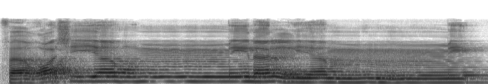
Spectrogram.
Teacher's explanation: ഗശിയഹും എന്നതിൽ സാക്കിനത്ത മീമിന് ശേഷമുള്ള മീമിൽ പൂർണ്ണമായും ലയിപ്പിച്ച് ഒറ്റ ശബ്ദമുള്ള മീമാക്കി മണിക്കണം.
